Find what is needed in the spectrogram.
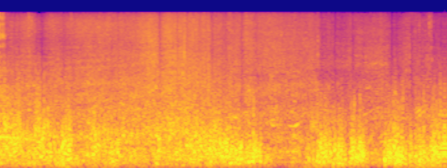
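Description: Wind buffeting the microphone over small waves washing in around the waders' legs in shallow sea water.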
